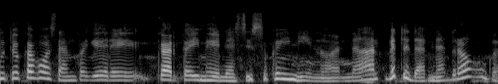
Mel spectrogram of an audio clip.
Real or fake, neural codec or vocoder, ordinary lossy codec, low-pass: fake; codec, 24 kHz, 3 kbps, HILCodec; Opus, 16 kbps; 10.8 kHz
